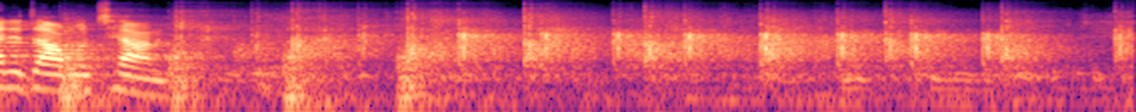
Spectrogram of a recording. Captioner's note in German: Beifall bei der SPD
